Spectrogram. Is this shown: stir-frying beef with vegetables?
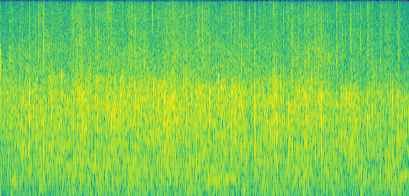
no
